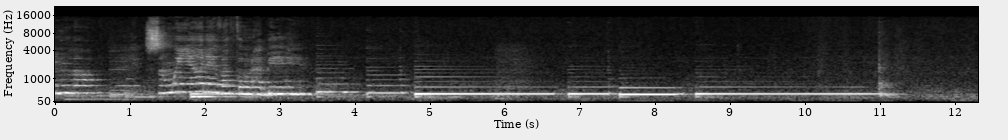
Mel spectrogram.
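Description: A man's wordless singing over an acoustic guitar: the closing bars of the song, ending in a series of long held notes that stop near the end.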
